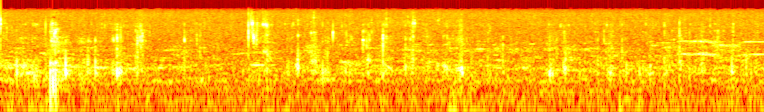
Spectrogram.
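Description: A person chewing a mouthful of egusi soup and fufu eaten by hand, with scattered short wet clicks and smacks from the mouth and from fingers working the soup.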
